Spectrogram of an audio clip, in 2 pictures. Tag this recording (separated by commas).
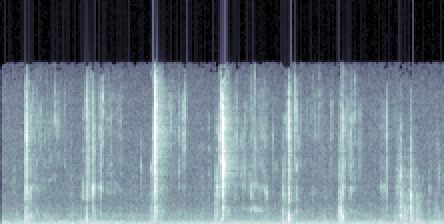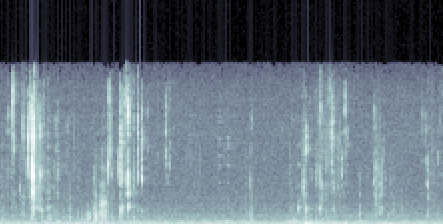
Chewing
